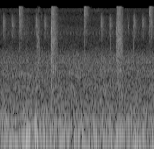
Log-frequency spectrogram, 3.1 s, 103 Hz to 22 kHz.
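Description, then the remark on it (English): Steady low rumble of a car taking a snowy highway exit at about 30 miles per hour, with bursts of hissy, splashing noise from tires churning through slush and deep snow, heard from inside the vehicle with no talking. “And yes, in the background, you will hear slushing. You probably will hear wind. Because like I said, I'm doing an episode in the car.”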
